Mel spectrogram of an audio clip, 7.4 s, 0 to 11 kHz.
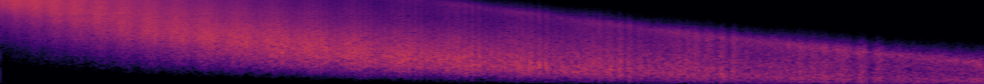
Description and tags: Lunar Downlifter FX 4
For house, electro, trance and many many more!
